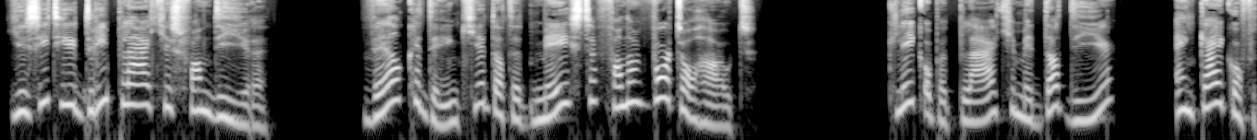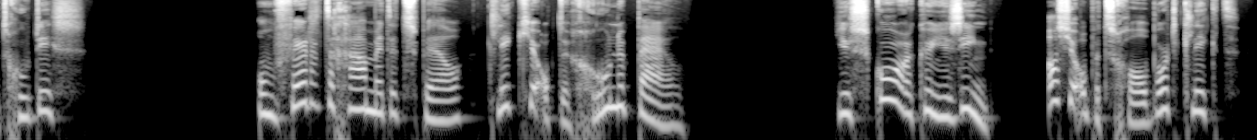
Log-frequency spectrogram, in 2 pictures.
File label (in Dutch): uitleg kinderen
